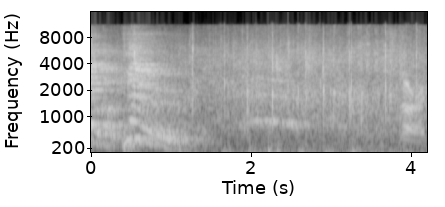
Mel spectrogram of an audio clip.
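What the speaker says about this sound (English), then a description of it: "Another big round of applause coming home second, Caleb Pugh." A grandstand crowd at dirt-track fair races applauds and cheers for a second-place finisher, under an announcer's voice and a passing engine whine, with scattered claps through the rest.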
